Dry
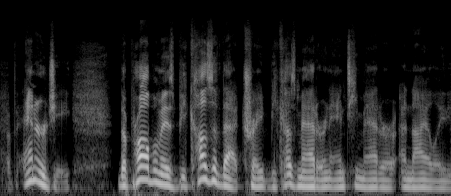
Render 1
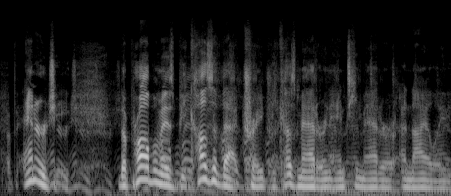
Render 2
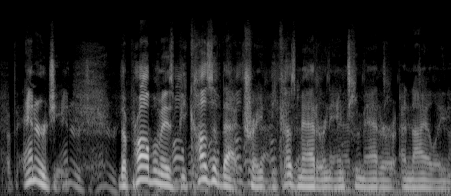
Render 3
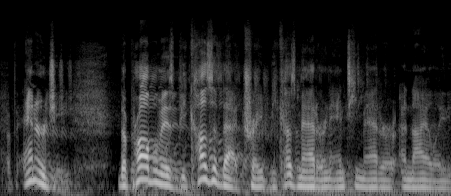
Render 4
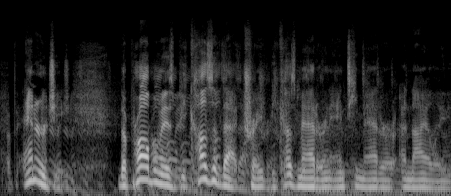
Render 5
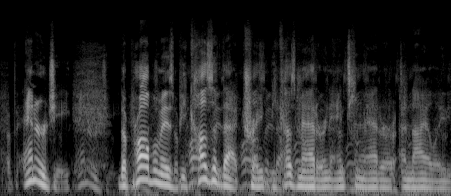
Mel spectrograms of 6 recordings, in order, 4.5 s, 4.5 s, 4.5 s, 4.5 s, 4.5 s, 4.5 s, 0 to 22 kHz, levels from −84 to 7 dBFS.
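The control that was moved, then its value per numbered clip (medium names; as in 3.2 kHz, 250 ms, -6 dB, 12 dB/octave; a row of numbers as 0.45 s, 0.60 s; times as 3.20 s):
frequency-shifting echo, time: 221 ms, 352 ms, 91 ms, 143 ms, 520 ms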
